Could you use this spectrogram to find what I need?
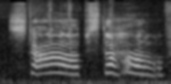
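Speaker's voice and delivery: very high, loud squeal of stop; shrill falsetto plea, hammed up; squeaky mock cry. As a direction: squeak it like a tiny panicked doll. Voicing victim in game.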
